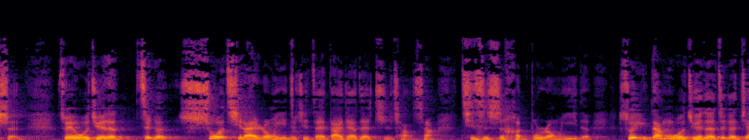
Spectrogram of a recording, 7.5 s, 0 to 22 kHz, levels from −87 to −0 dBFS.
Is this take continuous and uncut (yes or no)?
no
